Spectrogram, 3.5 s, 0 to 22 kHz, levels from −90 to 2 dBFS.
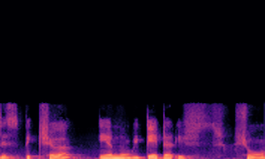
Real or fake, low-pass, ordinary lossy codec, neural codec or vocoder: fake; none; none; codec, 16 kHz, 1 kbps, X-Codec, HuBERT features, trained on balanced general audio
